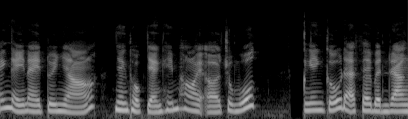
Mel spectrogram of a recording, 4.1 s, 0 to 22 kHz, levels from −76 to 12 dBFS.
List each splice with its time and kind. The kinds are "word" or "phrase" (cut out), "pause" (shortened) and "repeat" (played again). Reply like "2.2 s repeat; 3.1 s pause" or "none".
3.0 s word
